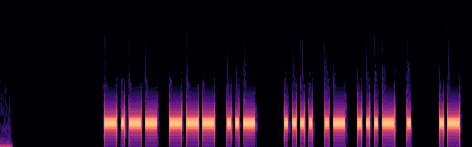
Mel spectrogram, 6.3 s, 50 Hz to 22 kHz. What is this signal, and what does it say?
Morse code, heard as a keyed tone, about 22 wpm, 700 Hz. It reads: YOU HAVE A
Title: Sentences from Top 1000 Words - Review Part 3 - 22wpm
